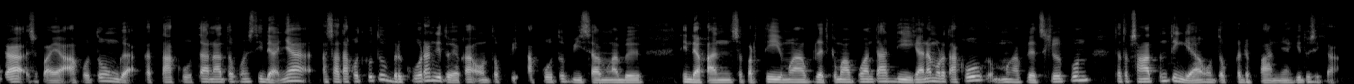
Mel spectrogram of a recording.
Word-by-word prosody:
Kak - - +5
supaya - - 0
aku - - -4
tuh 155 -2 -1
gak - - +1
ketakutan 110 +3 -2
ataupun 125 +1 -2
setidaknya 135 +5 +2 0.2
rasa 120 +2 -4
takutku 140 +7 -2
tuh 225 - -1
berkurang 145 - 0
gitu 120 - -4
ya 100 -2 +2
Kak - - +2
untuk - - -4 0.2
aku 115 - -2
tuh 135 +2 -6
bisa 100 -3 +1
mengambil 100 0 +2 0.4
tindakan 100 -3 +4
seperti 115 -1 +1
meng-upgrade 110 0 +1
kemampuan 115 +2 +1
tadi, 125 -5 +2
karena 110 +5 +5
menurut 140 -1 +1
aku 180 +12 +2
meng-upgrade 105 -2 -1
skill 130 0 +1
pun 190 +6 0 0.3
tetap 135 - -4
sangat 130 0 +4
penting 160 -6 0
ya 95 +1 +4
untuk 110 -2 -4
ke - - -1
depannya, 95 0 -2
gitu 105 +1 -2
sih 115 - -7
Kak. - - -9
115 Hz, 180 wpm, -27 LUFS, 105-135 Hz, 0.4 s, Kak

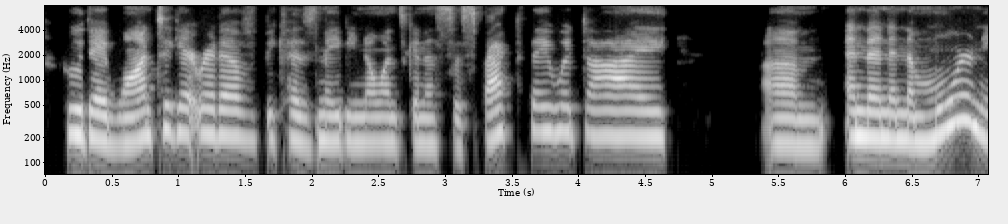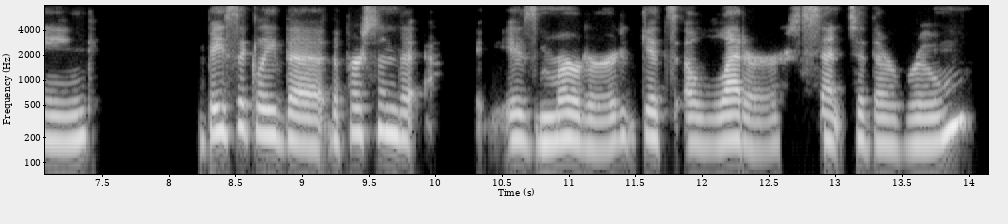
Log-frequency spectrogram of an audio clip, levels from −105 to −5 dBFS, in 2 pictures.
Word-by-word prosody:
who 225 -1 +5
they 195 -3 +4
want 180 +4 +3
to 245 +1 0
get 230 -2 0
rid 225 -1 +1
of, 205 -3 -1
because 190 -2 -6
maybe 185 -1 -2
no 175 0 -3
one's 175 -1 -5
gonna 175 -1 -6
suspect 190 +7 -2
they 240 -1 -2
would 235 -1 -3
die, 215 -1 +3 0.8
um, 170 -1 -2
and 210 0 +6
then 200 0 +6
in 195 0 +3
the 185 - +3
morning, 205 - +3 0.9
basically, 230 0 +1
the 180 -4 +1
the 195 - -5
person 230 +2 +1
that 200 - -3 0.4
i - - -19 0.2
is 190 -2 -3
murdered 180 0 0
gets 200 -3 -3
a 175 - -1
letter 170 -2 0
sent 195 -3 -4
to 195 - -3
their 175 -1 -5
room. 175 - +1
195 Hz, 155 wpm, -24 LUFS, 175-220 Hz, 0.9 s, and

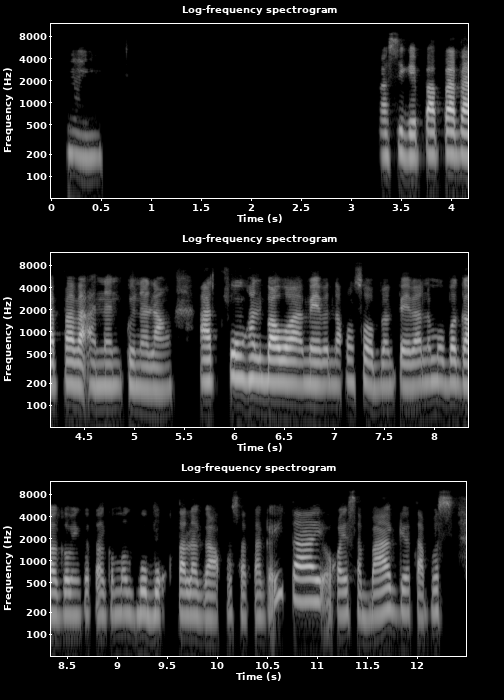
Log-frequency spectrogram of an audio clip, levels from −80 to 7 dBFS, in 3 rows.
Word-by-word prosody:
Hmm. 185 -3 -12 2.8
Ah 190 0 -3
sige 185 0 -1
papara-paraanan 190 -1 +3
ko 185 - -4
na 175 -1 -3
lang. 165 +1 -2 0.2
At 210 0 +4 0.2
kung 235 -2 +3
halimbawa 205 -3 +5
meron 190 0 0
akong 205 +1 -8
sobrang 185 -1 -4
pera 185 -1 0
alam 200 +2 -7
mo 205 - -5
ba 200 - 0
gagawin 185 -1 -1
ko? 190 - -8
Talagang 185 +1 -7
magbu-book 185 +1 -6
talaga 170 -2 -1
ako - - -21
sa - - -8
Tagaytay, 280 - +1
o - - -8
kaya 185 0 -3
sa 180 -1 -9
Baguio. 195 +3 -2
Tapos 200 +1 -6
190 Hz, 145 wpm, -23 LUFS, 180-205 Hz, 2.8 s, halimbawa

